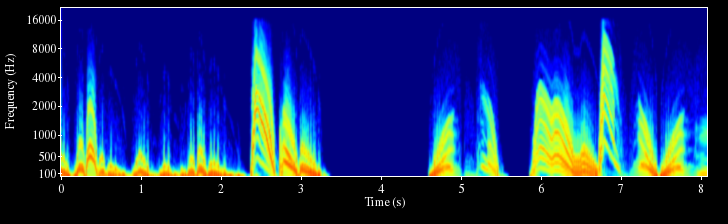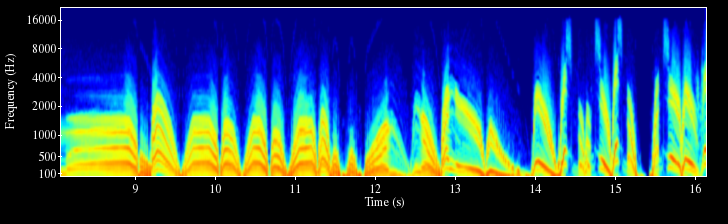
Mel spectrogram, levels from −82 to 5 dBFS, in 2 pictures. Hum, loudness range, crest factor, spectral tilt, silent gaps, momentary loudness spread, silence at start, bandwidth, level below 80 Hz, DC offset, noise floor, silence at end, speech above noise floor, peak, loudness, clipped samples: none; 4 LU; 12 dB; -6.5 dB/octave; none; 9 LU; 0 s; 15.5 kHz; -22 dBFS; under 0.1%; under -90 dBFS; 0 s; over 75 dB; -4 dBFS; -16 LUFS; under 0.1%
